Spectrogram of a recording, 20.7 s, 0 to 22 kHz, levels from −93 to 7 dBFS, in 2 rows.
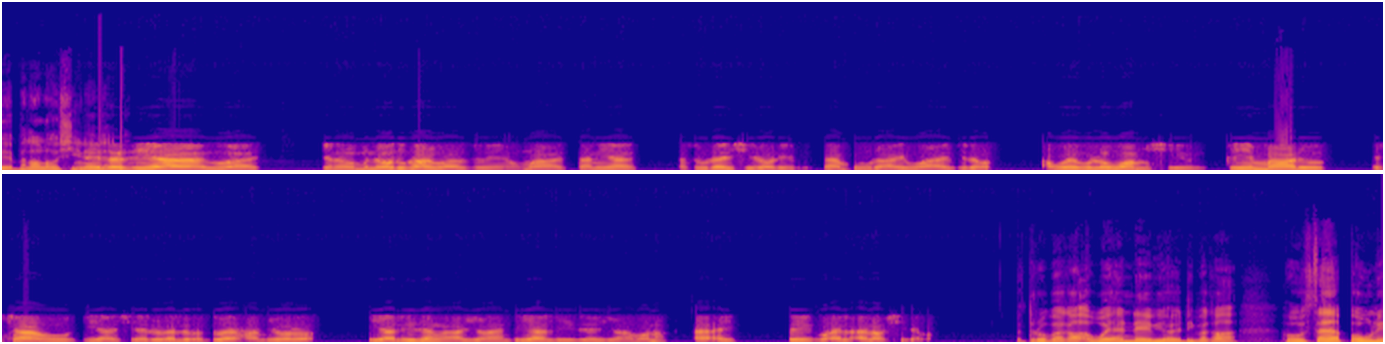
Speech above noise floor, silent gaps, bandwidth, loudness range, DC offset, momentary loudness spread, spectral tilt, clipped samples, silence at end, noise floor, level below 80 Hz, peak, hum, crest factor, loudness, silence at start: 50 dB; none; 13.5 kHz; 6 LU; under 0.1%; 14 LU; -6.5 dB/octave; under 0.1%; 0 s; -75 dBFS; -62 dBFS; -6 dBFS; none; 18 dB; -25 LUFS; 0 s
